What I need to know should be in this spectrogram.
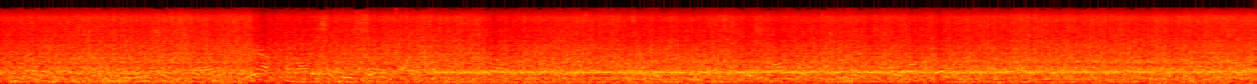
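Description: Water churns and rushes loudly into a lock.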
